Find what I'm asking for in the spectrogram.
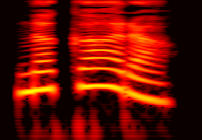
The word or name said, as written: ಙಕಾರ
